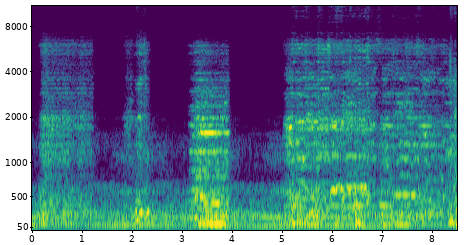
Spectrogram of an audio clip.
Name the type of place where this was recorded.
car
